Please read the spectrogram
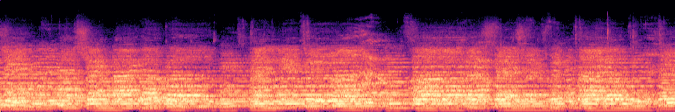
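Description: A church hymn sung by many voices together, over low held accompaniment notes that change about once a second.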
